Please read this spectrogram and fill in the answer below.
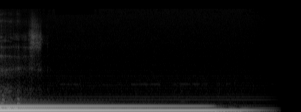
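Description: The song's final low note on electric bass, with the backing track, rings out and slowly fades, dying away about five and a half seconds in.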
